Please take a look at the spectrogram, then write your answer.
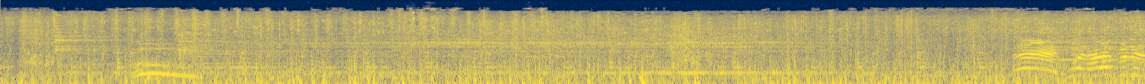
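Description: Horses' hooves clip-clop at a gallop in the Red Dead Redemption western game, steady rhythmic hoofbeats with a brief whinny, under voices shouting and a busy mix of game effects.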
